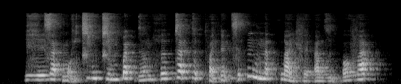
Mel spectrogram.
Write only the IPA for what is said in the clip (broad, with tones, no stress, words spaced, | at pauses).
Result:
ɣe˨˦za˨˩k̚mɔ̰˧˥j t͡ɕi˧w t͡ɕe˨˦mɓa˨˩k̚zəː˧m həː˦˥p̚za˦˥t̚ɣə˨˩t̚fa̰˧˨j ɗɛ̰˧˨nsə˦˥t̚ mu˧na˦˥t̚ hwa˧˩jfɛ˨˩ʔa˨˩wɣə̰˧˨n ʔɔ˧va˦˥k̚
